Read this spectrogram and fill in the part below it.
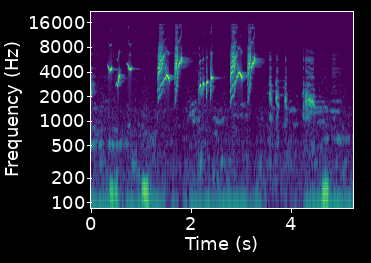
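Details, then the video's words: Long-tailed shrike, captive, singing to encourage other birds to sing: varied buzzy and whistled phrases with rising and falling slurs, short ticks, then a descending harsh note, low hum underneath. "pancingan ampuh cendet susah bunyi agar cepat gacor"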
